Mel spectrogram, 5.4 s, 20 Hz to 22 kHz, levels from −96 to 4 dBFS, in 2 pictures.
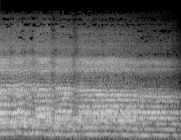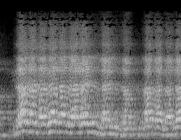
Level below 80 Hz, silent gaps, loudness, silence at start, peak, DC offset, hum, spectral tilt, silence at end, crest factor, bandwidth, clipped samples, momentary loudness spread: -60 dBFS; none; -17 LUFS; 0 s; -4 dBFS; under 0.1%; none; -2.5 dB/octave; 0 s; 14 dB; 15.5 kHz; under 0.1%; 8 LU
